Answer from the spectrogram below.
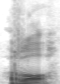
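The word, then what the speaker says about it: ر: The other part of the tongue is going to stick up towards the pallet here. and the sound is going to come out from the center. So that is the pronunciation of raw.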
